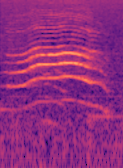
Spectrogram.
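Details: A cat, unseen, crying at night as it does every night: one long drawn-out meow that swells and bends upward, then sags and fades over about a second and a half, rich in overtones.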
